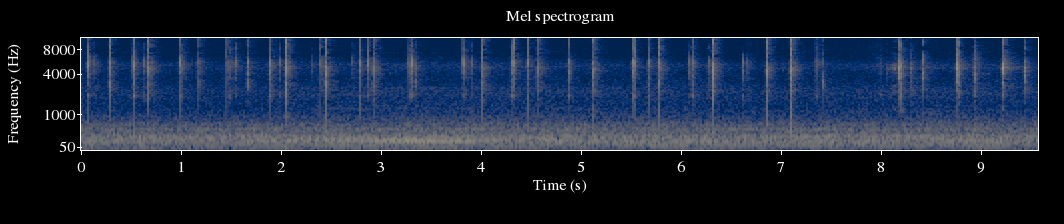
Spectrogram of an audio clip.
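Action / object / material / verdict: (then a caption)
tap / plastic spray bottle, partly filled / plastic / none. Long nails tap and scratch along the side and label edge of a clear plastic body mist bottle partly filled with liquid. Many quick, sharp, bright clicks come in an uneven rhythm, with soft scratchy rasps between them. A steady low murmur sits underneath throughout.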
